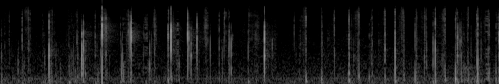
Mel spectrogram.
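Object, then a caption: Thin folded paper leaflet. A thin, folded, printed paper instruction leaflet from a mouthwash pack is held in both hands and crinkled and rubbed between the fingers. Dense, bright, dry crackles and crinkles sound in quick succession with almost no low end, each snapping off instantly.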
